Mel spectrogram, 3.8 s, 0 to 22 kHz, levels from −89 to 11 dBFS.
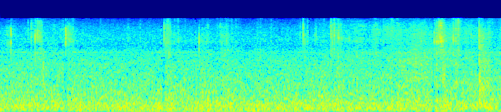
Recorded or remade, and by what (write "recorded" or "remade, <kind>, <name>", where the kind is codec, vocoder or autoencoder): recorded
